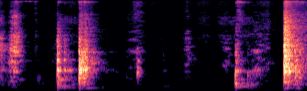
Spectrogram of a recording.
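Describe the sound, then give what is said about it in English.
A board being flipped over gives several sharp, hollow knocks and clatters at uneven intervals, with quiet pauses between them. “let me flip this board over”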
